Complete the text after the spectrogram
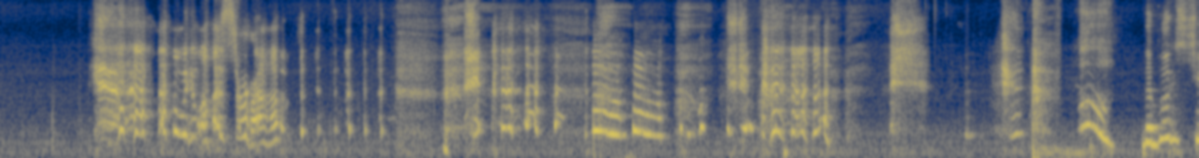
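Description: Several women laugh loudly over an online call.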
